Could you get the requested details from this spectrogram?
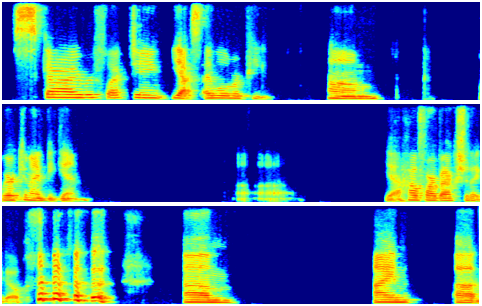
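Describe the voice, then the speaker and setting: A woman leading a live virtual painting class, chatting and thinking aloud as she paints, often laughing at herself. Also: on the low side. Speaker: painting instructor. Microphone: video call.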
